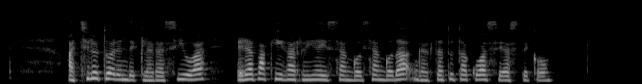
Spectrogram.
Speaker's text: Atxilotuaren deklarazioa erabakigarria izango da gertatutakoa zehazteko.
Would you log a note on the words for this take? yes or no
yes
